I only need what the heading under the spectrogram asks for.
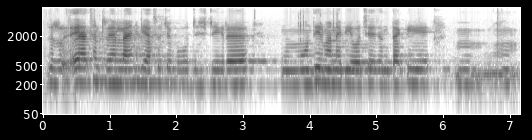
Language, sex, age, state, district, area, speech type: Odia, female, 45-60, Odisha, Boudh, rural, spontaneous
